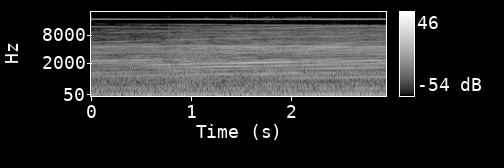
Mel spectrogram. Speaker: As you can hear, the flywheel now spinning up. So obviously that's the gyro feature, guys.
